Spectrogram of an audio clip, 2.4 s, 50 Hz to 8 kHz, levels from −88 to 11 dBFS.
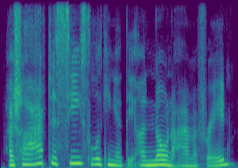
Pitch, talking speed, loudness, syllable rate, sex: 225 Hz, 300 wpm, -17 LUFS, 7.5 syllables/s, female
